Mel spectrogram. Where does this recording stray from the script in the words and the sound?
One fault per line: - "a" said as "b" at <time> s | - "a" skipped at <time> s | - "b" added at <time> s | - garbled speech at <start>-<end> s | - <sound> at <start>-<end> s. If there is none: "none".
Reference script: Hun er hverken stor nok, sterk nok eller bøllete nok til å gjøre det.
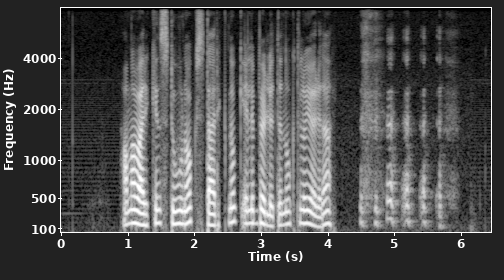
- "Hun" said as "Han" at 0.9 s
- laugh at 4.5-6.0 s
